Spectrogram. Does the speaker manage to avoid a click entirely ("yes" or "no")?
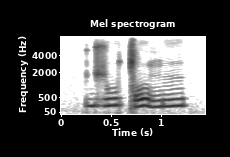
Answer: no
